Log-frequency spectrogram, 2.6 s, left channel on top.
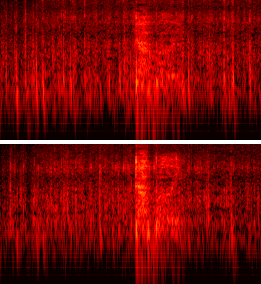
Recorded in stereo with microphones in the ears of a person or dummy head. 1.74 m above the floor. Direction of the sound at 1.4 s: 35° right (ahead or behind).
